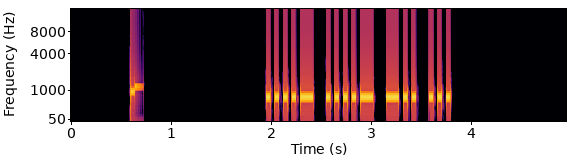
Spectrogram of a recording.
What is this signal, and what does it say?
Morse code, heard as a keyed tone, about 28 wpm, 700 Hz. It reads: 44DS
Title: Four Challenging Letter-Number Combinations 28wpm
